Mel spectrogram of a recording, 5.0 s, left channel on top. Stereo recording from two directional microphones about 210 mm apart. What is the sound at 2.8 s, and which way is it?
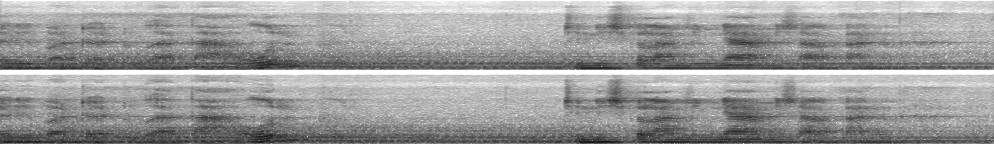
A man's voice, 50° right (ahead or behind).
